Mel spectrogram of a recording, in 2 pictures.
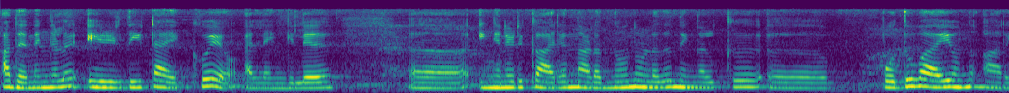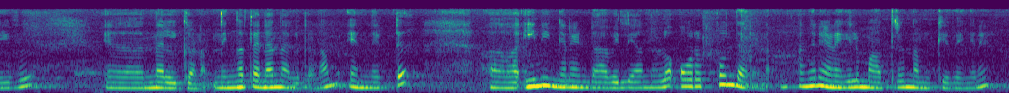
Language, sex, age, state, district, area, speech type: Malayalam, female, 18-30, Kerala, Thrissur, urban, spontaneous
